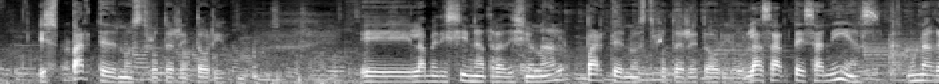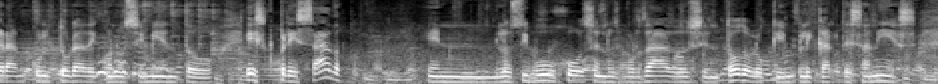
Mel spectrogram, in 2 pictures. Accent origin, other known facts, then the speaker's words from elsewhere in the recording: Cherán, Michoacán, Mexico; allá en mi tierra, en Cherán, en Michoacán, en la cultura purépecha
